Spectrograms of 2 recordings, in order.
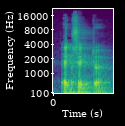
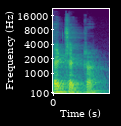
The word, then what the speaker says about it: etc: had developed into s the next word is etc no it is wrong the correct pronunciation for this word is etc latin for and et the rest etc are actually two words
